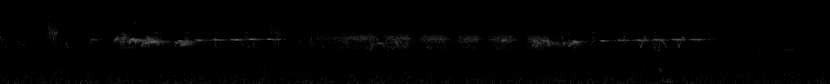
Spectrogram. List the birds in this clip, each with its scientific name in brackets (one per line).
Common Bulbul (Pycnonotus barbatus)
Sulphur-breasted Bushshrike (Telophorus sulfureopectus)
